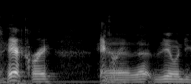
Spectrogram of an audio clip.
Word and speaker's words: Hickory: saying it right we don't pronounce we don't pronounce it Hickory yeah there's no oh is silent you know it's Hickory and you know and you gotta shake your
